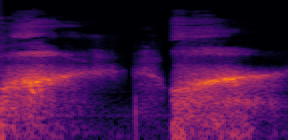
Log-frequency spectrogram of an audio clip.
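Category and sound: vocal imitation, voice imitating ocean waves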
